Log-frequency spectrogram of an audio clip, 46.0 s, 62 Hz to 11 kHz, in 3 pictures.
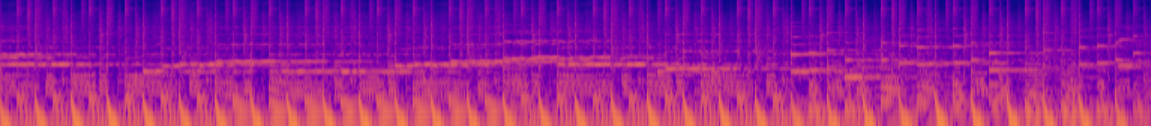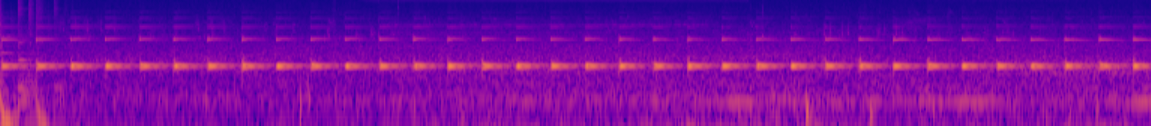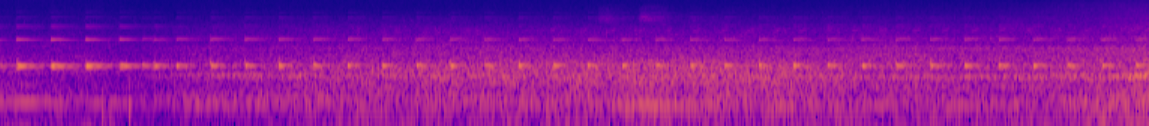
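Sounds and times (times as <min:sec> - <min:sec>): level-crossing warning bell: 0:00.0 - 0:01.6, 0:14.1 - 0:46.0
approaching train running noise: 0:00.0 - 0:46.0.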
